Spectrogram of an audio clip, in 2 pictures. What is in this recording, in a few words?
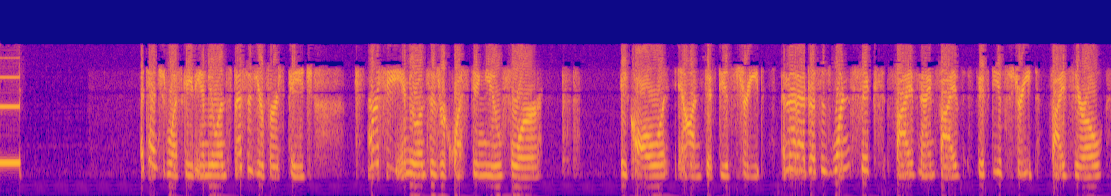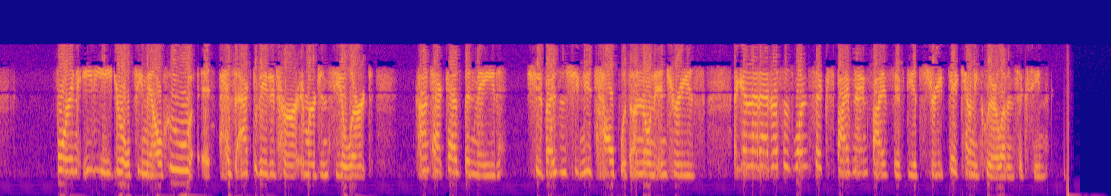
Fire, dispatch; Westgate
